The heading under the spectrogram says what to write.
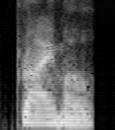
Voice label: "primal", Indian; Dictionary

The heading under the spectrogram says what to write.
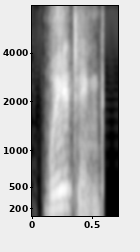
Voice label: "weighting", Indian

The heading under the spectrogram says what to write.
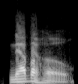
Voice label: "Navajo", American

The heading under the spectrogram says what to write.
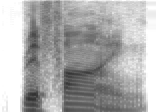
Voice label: "refine", American

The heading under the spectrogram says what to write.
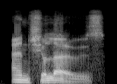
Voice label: "anchylose", British

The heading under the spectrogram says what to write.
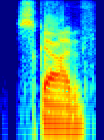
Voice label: "skive", American

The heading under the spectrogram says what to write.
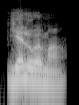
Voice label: "Yellowhammer", Indian

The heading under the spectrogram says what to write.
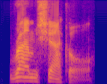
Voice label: "ramshackle", British

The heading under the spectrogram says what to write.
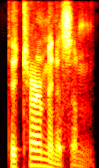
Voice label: "determinism", American

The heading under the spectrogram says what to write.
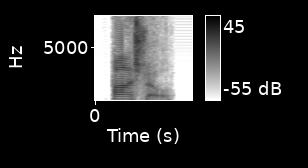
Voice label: "partial", Indian; Dictionary

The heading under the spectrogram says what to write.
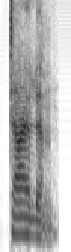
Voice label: "ptyalin", Indian; Dictionary

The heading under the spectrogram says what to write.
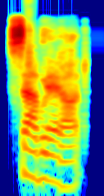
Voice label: "Savoyard", Indian

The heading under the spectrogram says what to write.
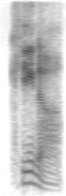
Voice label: "kina", American

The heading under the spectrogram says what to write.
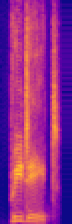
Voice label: "predate", Indian; Dictionary

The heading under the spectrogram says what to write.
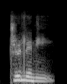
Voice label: "trilinear", Indian

